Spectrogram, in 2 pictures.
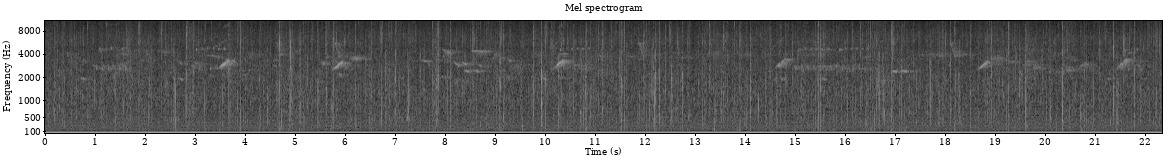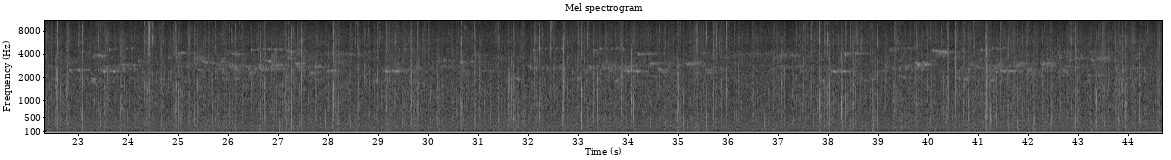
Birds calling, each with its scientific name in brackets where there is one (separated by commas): Iiwi (Drepanis coccinea), Apapane (Himatione sanguinea), Red-billed Leiothrix (Leiothrix lutea)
